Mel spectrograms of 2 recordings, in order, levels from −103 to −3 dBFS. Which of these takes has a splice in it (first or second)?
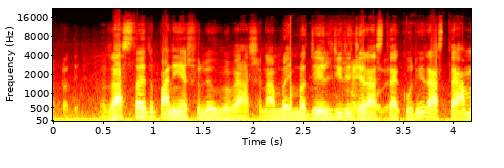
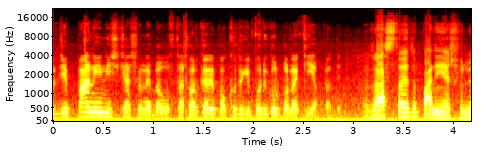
second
